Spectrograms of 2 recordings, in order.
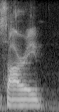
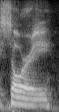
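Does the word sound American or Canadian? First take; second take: American; Canadian. First: It is said with an American accent. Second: It is said with a Canadian accent. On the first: "we're trained to speak American. So we say out and sorry" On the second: "most Canadians would say sorry and out"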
